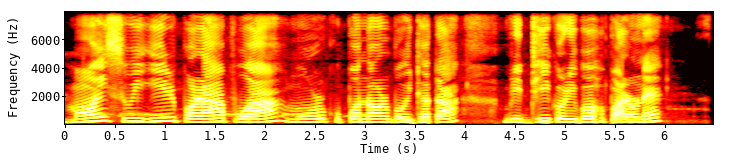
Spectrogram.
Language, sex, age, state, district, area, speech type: Assamese, female, 60+, Assam, Darrang, rural, read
